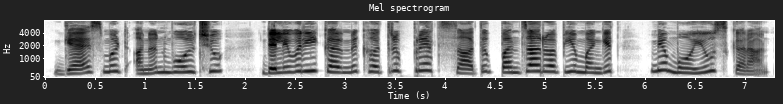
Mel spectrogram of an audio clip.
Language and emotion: Kashmiri, sad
